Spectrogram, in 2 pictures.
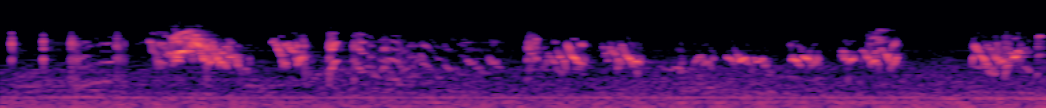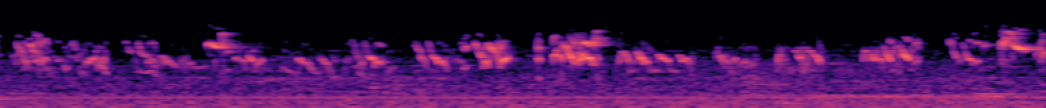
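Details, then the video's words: Budgie chirping steadily: an unbroken stream of quick, high twittering chirps and scratchy warbles, rising and falling in loudness, with a low constant hum behind. "Budgie chirping sound & love"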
